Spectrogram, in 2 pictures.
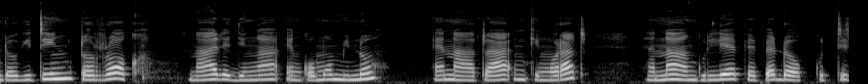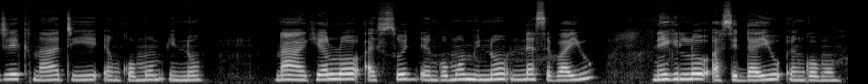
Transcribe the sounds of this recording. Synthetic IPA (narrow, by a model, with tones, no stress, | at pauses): ndo˨ki˨ti˦ŋtɔ˨rɔ˦k | na˨˦tɛ˨di˨ŋa˦ʔɛ˨ŋɡɔ˨mɔ˦mi˨no˦ | ɛ˦na˨ta˦ŋkɪ˨ŋʊ˨ɾa˦t | ɛ˨na˦ŋɡu˨lje˦pɛ˨pɛ˦dɔ˨kːu˨tːi˦tɪ˦kna˨˦ti˨˦ʔɛ˨ŋɡɔ˨mɔ˦mi˨no˦ | na˦kɛ˦lo˦ʔa˨isʊ˦ɟɛ˨ŋɡɔ˨mɔ˦mi˨no˦nɛ˦sɪ˨pa˨ju˦ | ne˦ki˦lo˦ʔa˨si˨da˨ju˦ʔɛ˨ŋɡɔ˨mɔ˦m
